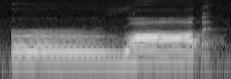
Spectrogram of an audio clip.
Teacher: 입을 길게 하고 어 자, 목구멍에서부터 어 하는 소리였죠. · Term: 단모음 오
